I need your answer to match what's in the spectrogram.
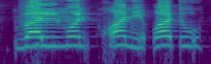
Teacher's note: نون ساکن کے بعد حروف حلقی میں سے خا آ رہا ہے تو اظہار ہوگا، یہاں گنہ نہیں کریں گے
